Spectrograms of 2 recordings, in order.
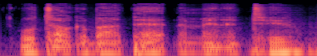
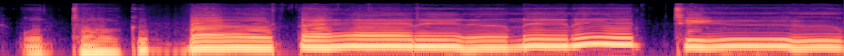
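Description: First: Fast, soft and low throwaway; quick mumble. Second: Slow, louder and higher proclamation; big announcer retake. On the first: Promising the NBA talk, quick mumble. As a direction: rush it under your breath. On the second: Promising the NBA talk to listeners, booming. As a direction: boom it out slowly like a promo. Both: Shown as a demonstration. Repeats line two ways.

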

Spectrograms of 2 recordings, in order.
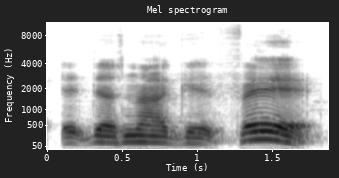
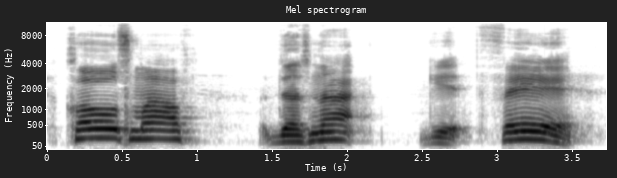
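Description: First: Quieter, slow repeat; soft echo. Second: Slow, weighty delivery; emphatic maxim. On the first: Host repeating the moral softer and slow. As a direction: let it sink in softly. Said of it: "repeated softer". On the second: Host closing the moral slowly. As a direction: drive the lesson home, slowly. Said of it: "moral punchline, slowed". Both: Real, not acted.

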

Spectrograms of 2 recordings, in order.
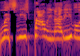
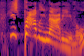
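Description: First: Quick, much higher, pressing the point home; insistent repeat. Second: Said in the usual way. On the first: Real, not acted. Insisting to listeners the owner isn't evil, quick and high. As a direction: hammer it again, faster and up high.

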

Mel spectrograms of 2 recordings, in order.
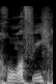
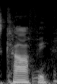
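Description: First: "coffee" as "cawfee", pitched up. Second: Said in the usual way. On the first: Shown as a demonstration. Correcting then mocking northerners, "coffee" said "cawfee". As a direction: round the first vowel of "coffee" to a New York "aw". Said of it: "they can't say "ah". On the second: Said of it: "It's coffee".

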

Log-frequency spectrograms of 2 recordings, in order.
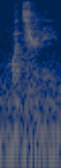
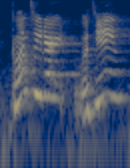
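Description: First: Very quiet, near-whispered question; hushed, casual asking; soft question. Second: High-pitched, sugary coaxing; high, patronizing encouragement; coaxing sweetheart. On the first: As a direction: ask it under your breath. Game master voices stranger asking name first time. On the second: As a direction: coax it out as if from a small child. Stranger coaxes shy player for name. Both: Acted.

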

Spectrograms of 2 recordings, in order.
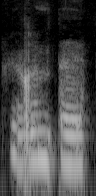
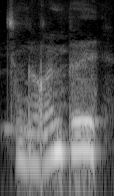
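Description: First: Said in the usual way. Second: Louder, higher indignant echo. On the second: A narrator's reading. Rüdiger objects to his coffin among junk, indignant. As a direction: throw the phrase back, outraged. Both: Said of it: "rief Rüdiger empört".

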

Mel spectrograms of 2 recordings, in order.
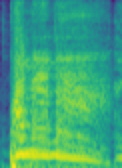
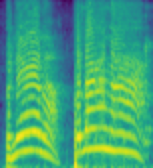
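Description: First: Slow, high cartoon Minion. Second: Loud, high yelled word; shouting. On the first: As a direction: stretch it out like a Minion. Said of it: "let me see if I can do my best Minion voice". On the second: Acted. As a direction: yell the safe word out.

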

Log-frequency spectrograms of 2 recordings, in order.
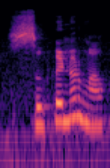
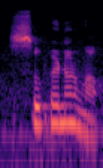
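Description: The two takes are said the same way.

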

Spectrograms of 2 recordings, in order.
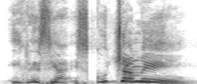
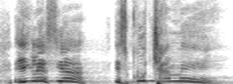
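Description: First: Escúchame stretched slow; slow call. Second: Iglesia said higher, escúchame stretched slow; slow call. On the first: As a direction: draw out escúchame as an appeal. (escúchame, lento y llamando) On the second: (Iglesia, escúchame, más alto y lento) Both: Shown as a demonstration.

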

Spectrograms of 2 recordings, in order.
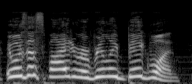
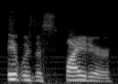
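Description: First: High, loud acted self-defence; mock-indignant justification, much higher and louder; insistent protest. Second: Mildly sheepish, retold confession; sheepish admission. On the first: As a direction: insist on it, raised and urgent. Man defends himself to incredulous police. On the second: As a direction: own up reluctantly, as if embarrassed. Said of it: "looks sheepish and says".

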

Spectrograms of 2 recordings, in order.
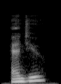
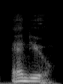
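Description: First: High, louder replay of his awkward line; mocking his own reply. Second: Said in the usual way. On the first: Narrator replaying his awkward answer, self-mocking. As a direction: cringe at what you just said. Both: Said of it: "What was that?".

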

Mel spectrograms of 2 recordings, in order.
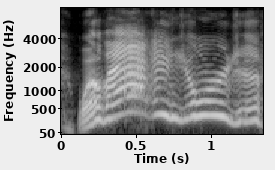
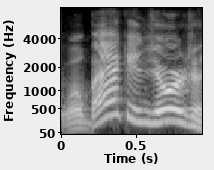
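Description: First: Very high, loud mocking Southern twang; exaggerated Southern accent, taunting mimicry. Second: Put-on high, loud Southern kid voice; hammed-up Southern accent, pitched up. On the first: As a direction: parrot it back like jeering classmates. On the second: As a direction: imitate yourself as a Southern kid. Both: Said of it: "mocking Southern accent".

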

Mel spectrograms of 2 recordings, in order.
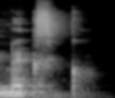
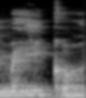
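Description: First: México said with ks, "MEK-see-ko"; correct pronunciation. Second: México said with a throaty jota, "MEH-hee-ko"; wrong pronunciation. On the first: Insisting to friends on the ks México. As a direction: say México with a clear ks in the middle. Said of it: "deberíamos decir México". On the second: Correcting friends, first the disliked jota México. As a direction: say México with a Spanish j sound, like "Mé-ji-co". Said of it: "no deberíamos decir México". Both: Shown as a demonstration.

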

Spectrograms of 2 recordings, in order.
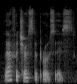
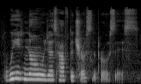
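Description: First: Whispered repeat, voice dropped away. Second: Said in the usual way. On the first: Real, not acted. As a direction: breathe the words, no voice. Repeats line, then whispers it.

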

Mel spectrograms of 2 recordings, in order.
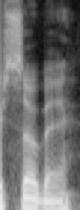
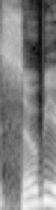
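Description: First: "Sobe" said SO-bay; ending in "bay". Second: "Sobe" said SO-bee; ending in "bee". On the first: Friend offering the other brand pronunciation, "Sobe" ending in bay. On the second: Friend asking how the bottle brand is said, "Sobe" ending in bee. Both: Shown as a demonstration. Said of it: "is it Sobe or Sobe?".

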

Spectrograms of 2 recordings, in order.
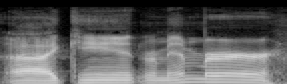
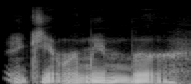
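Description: First: Slow, dragged-out groan of frustration; drawn-out frustration. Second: Softer, deflated repeat; defeated mutter. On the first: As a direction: stretch it out like you're exasperated. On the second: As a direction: let it fall away, giving up. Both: Real, not acted. Frustrated at forgetting the topic.

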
